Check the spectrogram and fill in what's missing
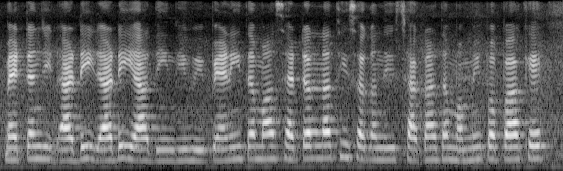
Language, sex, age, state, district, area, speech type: Sindhi, female, 45-60, Maharashtra, Pune, urban, spontaneous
